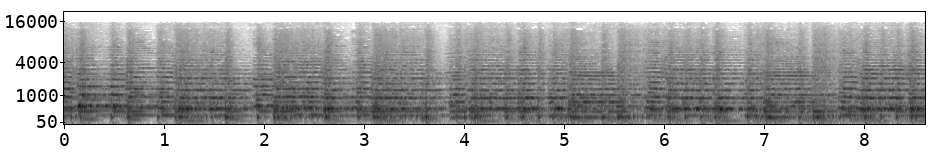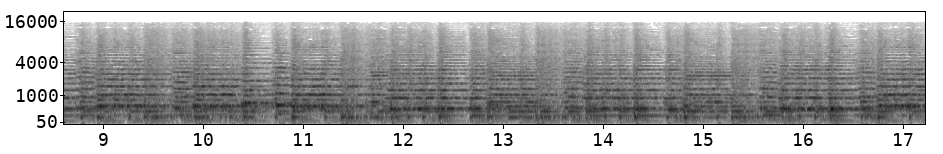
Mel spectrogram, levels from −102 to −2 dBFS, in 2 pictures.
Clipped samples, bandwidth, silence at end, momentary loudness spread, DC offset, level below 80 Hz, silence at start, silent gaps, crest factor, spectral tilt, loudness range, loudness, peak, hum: under 0.1%; 15.5 kHz; 0 s; 5 LU; under 0.1%; -54 dBFS; 0 s; none; 16 dB; -4.5 dB/octave; 2 LU; -23 LUFS; -8 dBFS; none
